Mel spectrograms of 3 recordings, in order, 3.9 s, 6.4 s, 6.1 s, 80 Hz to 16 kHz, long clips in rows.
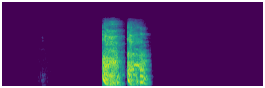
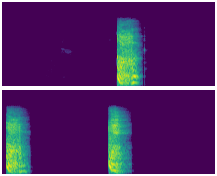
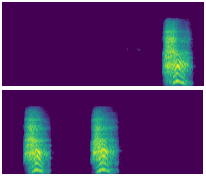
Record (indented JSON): {
  "cough_length": "3.9 s",
  "cough_amplitude": 31646,
  "cough_signal_mean_std_ratio": 0.3,
  "three_cough_length": "6.4 s",
  "three_cough_amplitude": 30050,
  "three_cough_signal_mean_std_ratio": 0.28,
  "exhalation_length": "6.1 s",
  "exhalation_amplitude": 32767,
  "exhalation_signal_mean_std_ratio": 0.31,
  "survey_phase": "beta (2021-08-13 to 2022-03-07)",
  "age": "45-64",
  "gender": "Female",
  "wearing_mask": "No",
  "symptom_runny_or_blocked_nose": true,
  "smoker_status": "Never smoked",
  "respiratory_condition_asthma": true,
  "respiratory_condition_other": false,
  "recruitment_source": "REACT",
  "submission_delay": "2 days",
  "covid_test_result": "Negative",
  "covid_test_method": "RT-qPCR",
  "influenza_a_test_result": "Negative",
  "influenza_b_test_result": "Negative"
}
